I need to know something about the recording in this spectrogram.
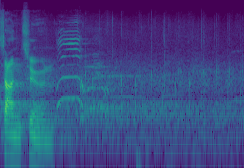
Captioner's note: cheering and applause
